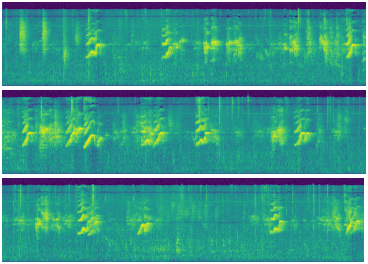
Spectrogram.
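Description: Budgies chirp and twitter in the background.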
